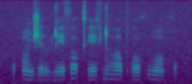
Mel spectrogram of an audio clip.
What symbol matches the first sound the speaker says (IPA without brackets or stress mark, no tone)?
θ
